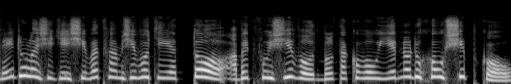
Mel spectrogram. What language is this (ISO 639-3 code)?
ces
